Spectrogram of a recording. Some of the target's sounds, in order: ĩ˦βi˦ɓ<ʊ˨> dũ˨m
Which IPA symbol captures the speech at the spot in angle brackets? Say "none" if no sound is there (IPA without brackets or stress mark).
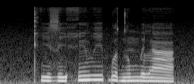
ʊ˨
